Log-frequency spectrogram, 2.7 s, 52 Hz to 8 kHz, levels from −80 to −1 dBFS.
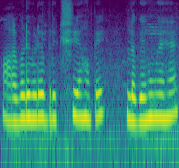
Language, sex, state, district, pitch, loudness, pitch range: Hindi, male, Punjab, Pathankot, 235 Hz, -13 LUFS, 225-235 Hz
